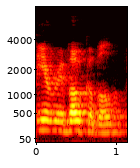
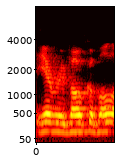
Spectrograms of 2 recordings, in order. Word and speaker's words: irrevocable: But then there will be the irrevocable, and you might pronounce it irrevocable, but I understand both ways are accepted, irrevocable or irrevocable.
